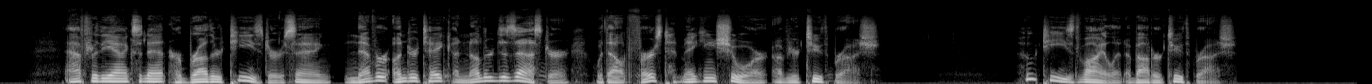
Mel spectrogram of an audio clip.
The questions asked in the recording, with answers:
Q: Who teased Violet about her toothbrush?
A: Her brother teased Violet about her toothbrush.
